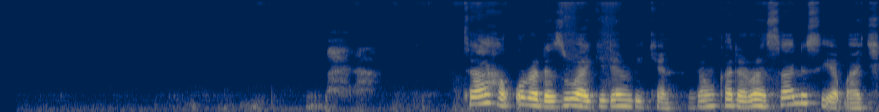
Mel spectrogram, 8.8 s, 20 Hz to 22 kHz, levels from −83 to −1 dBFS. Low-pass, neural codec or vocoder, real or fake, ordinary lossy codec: none; vocoder, 48 kHz, 128 mel bands, Vocos; fake; none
